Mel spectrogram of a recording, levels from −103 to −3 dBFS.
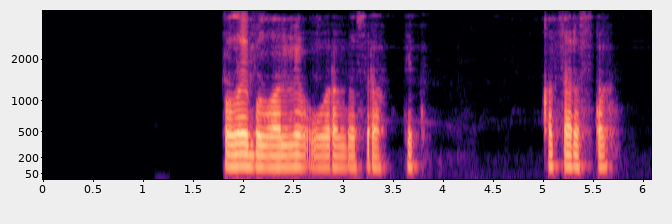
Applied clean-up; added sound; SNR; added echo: neural mask model DeepFilterNet 3.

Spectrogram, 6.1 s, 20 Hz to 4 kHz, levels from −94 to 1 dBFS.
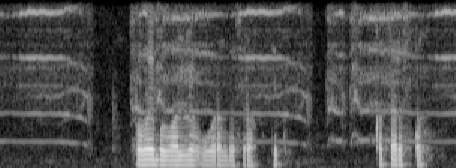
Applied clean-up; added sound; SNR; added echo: none; Chicken, rooster; 16 dB; none.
